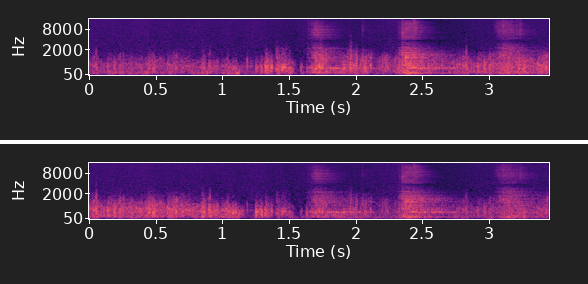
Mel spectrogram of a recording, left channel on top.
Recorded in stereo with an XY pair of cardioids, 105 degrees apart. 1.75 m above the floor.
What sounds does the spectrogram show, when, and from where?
1.6 s sawing: 25° left, 1.4 m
